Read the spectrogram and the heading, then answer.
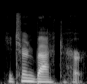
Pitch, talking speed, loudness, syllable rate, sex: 120 Hz, 345 wpm, -19 LUFS, 7.8 syllables/s, male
